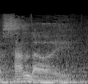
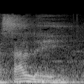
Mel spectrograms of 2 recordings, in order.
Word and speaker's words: xá lợi: Chữ xá lợi này nguyên tiếng Phạn đọc là Sari. Thì cái chữ Sari này người Trung Quốc mới phiên âm là xá lợi, hay còn đọc là xá lị.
